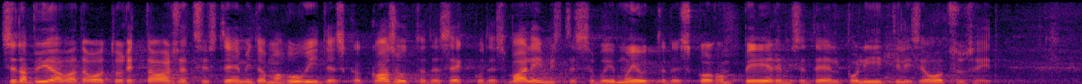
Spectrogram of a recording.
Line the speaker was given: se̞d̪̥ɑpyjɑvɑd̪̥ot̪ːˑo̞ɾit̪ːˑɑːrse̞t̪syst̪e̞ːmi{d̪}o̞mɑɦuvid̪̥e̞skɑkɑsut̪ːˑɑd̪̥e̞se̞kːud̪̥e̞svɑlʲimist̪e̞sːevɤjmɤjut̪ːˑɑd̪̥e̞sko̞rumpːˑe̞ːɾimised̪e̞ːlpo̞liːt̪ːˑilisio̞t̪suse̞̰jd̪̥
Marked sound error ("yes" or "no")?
no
